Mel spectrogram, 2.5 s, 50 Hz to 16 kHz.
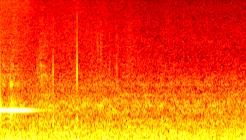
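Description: A single short electronic beep from the iPhone 4S, one steady mid-pitched tone lasting about half a second, then only low room tone.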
